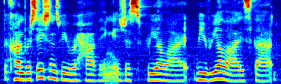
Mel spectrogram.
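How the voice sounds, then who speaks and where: A young woman from Sudan speaking in an earnest, searching way, pausing and restarting as she thinks aloud. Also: lowish voice, steady tone, dark tone, slight background noise. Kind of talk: personal reflective monologue.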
